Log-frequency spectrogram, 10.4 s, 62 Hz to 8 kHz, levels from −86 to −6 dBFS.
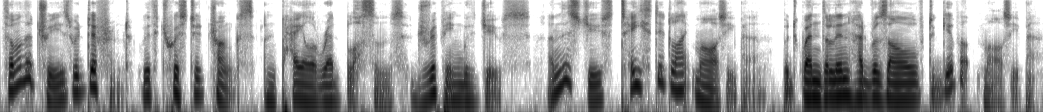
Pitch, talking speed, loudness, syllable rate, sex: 125 Hz, 170 wpm, -20 LUFS, 4.8 syllables/s, male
